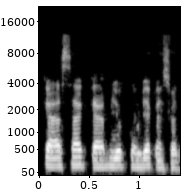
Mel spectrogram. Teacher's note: hay un taponamiento, en este caso en la garganta de la columna del aire, y después se vuelve a abrir ese taponamiento y ya sale el aire · es un sonido oclusivo, obviamente sonido consonántico, ¿no? Que es oclusivo, que es velar, porque se produce, como les decía ayer, en el velo de la garganta, o sea, como desde la campanita, es ahí donde se cierra justo la garganta, entonces es velar, y sordo.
